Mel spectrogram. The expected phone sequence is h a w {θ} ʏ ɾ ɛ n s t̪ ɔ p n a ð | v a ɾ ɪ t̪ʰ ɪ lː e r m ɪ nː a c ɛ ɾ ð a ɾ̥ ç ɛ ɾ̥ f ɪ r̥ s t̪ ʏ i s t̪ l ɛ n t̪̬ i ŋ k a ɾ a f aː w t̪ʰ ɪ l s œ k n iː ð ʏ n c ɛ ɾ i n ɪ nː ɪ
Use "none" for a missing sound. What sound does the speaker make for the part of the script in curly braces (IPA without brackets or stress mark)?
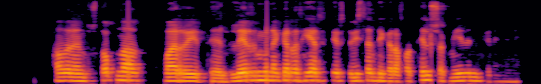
ð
